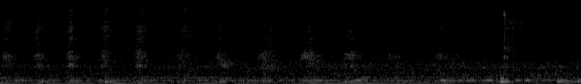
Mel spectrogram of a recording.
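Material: Nothing is struck.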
